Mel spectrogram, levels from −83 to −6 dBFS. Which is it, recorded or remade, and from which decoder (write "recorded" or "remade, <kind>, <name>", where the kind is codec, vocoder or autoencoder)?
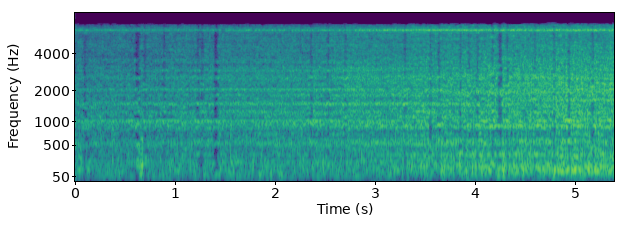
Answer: remade, vocoder, Vocos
